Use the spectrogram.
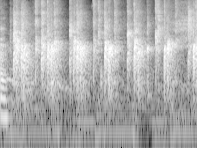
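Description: Loud audience applause for the evening's guest on a show: a dense, crackling wash of many hands clapping at once, swelling and dipping slightly in waves but never stopping, with no voices standing out.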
